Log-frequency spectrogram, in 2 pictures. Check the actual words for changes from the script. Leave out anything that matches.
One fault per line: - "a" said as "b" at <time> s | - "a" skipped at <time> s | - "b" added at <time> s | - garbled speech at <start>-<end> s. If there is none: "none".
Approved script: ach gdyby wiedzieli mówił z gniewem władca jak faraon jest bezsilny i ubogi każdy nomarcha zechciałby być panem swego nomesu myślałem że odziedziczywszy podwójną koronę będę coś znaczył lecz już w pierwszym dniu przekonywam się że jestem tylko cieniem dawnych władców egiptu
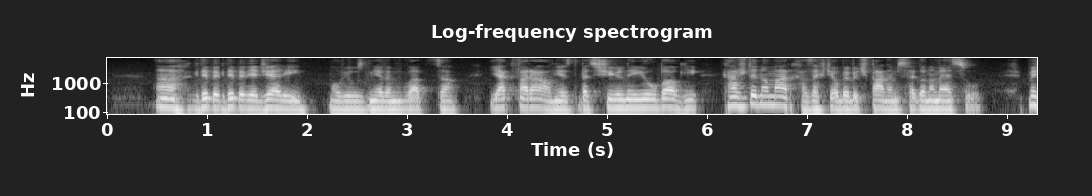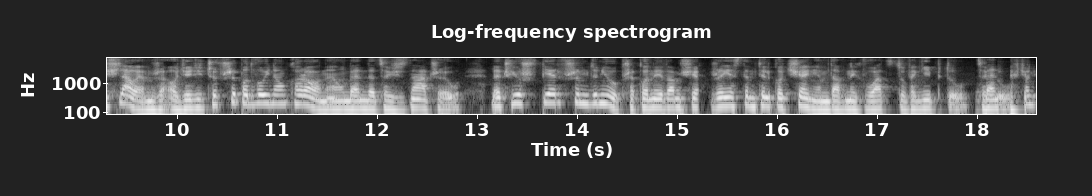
- "gdyby" added at 1.1 s
- garbled speech at 18.0-18.6 s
